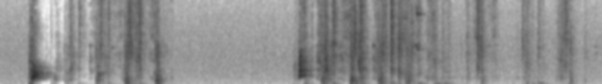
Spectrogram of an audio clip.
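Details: Separation anxiety shows in a Miniature Pinscher left alone indoors: a loud opening yap, a string of short barks, a brief lull, then a fast, uneven burst of yapping and whining.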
